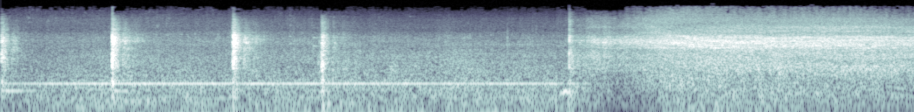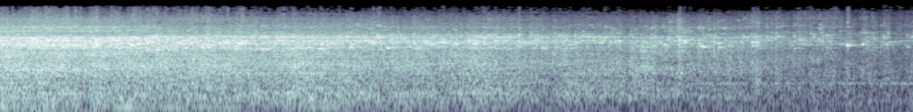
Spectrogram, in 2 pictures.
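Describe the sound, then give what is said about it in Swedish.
A few sharp clinks ring out, then a sustained, loud rush of crashing and sliding glass pours out for over ten seconds, bright and hissing, gradually tapering as a long-haul truck in Sweden opens its rear hatch and dumps its load onto a pile of coloured glass. “Framför oss backar en av dem mot en av högarna, öppnar luckan i akten och tömmer lasten i högen med färgat glas.”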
